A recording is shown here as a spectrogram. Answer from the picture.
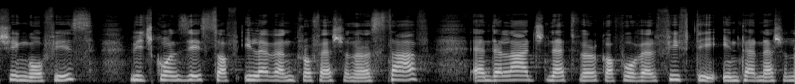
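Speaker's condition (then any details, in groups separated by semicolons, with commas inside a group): No condition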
